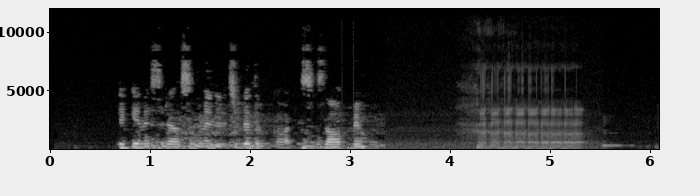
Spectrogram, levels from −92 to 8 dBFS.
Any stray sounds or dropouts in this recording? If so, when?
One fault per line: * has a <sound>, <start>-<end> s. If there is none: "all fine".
* has a laugh, 4.0-5.4 s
